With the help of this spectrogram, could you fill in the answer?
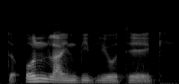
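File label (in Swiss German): "online", Bas Rhin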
